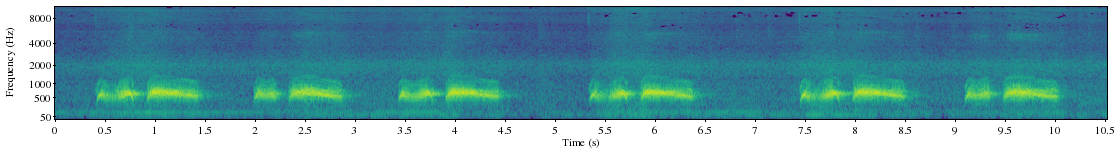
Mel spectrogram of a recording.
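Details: Six evenly spaced double coos from a captive spotted dove used as a decoy for trapping: a clipped first note and a fuller hoarse second note, with quiet gaps between.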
